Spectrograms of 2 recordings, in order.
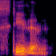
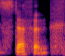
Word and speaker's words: Stephen: way but to me if you're gonna have the name steven it should be spelled with a v because that's a v sound stephen stephen if you're going to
